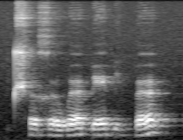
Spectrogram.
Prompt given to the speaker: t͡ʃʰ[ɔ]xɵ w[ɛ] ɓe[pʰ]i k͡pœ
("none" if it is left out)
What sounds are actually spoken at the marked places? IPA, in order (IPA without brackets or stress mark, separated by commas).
ɵ, œ, ɓ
